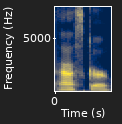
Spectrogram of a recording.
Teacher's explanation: Americans simply do not exhale the puff of air required to make the h sound. The h vanishes.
